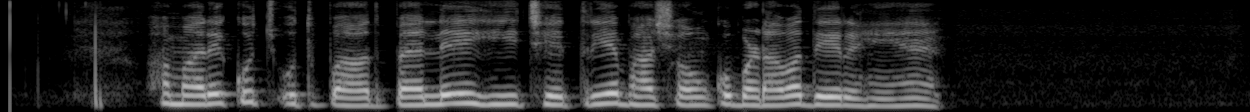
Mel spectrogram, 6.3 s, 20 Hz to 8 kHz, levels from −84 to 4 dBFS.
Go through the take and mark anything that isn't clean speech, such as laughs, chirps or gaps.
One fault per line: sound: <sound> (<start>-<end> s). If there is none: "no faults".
no faults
